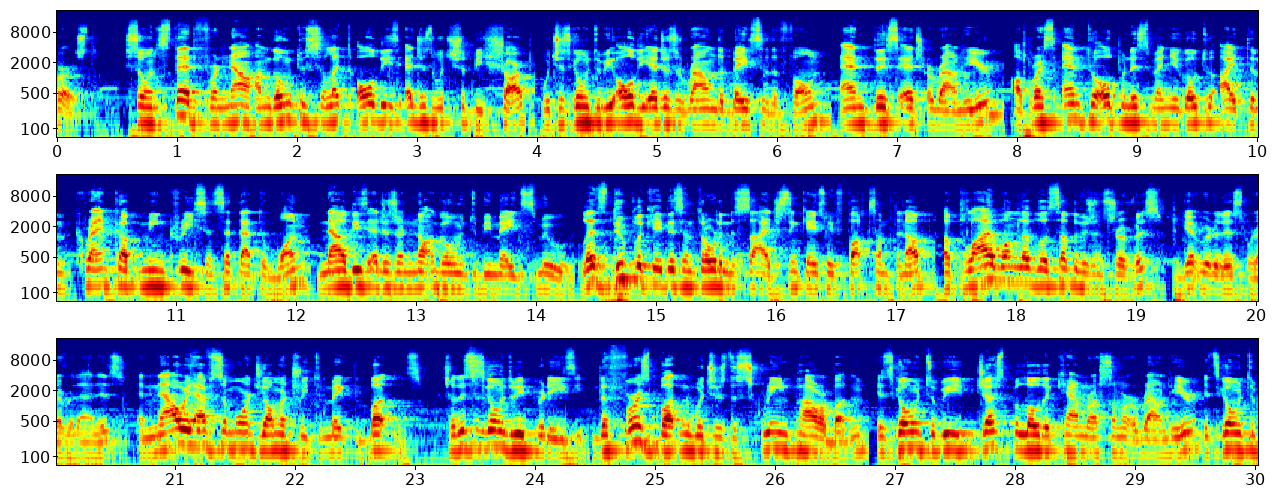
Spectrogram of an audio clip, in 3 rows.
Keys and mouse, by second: 0.1 middle click, 0.6 z, 0.6 middle click, 0.8 z, 1.1 alt+shift+click, 1.6 alt+shift+click, 2.0 middle click, 2.4 alt+shift+click, 2.8 shift+middle click, 3.3 alt+shift+click, 3.6 middle click, 3.9 shift+middle click, 3.9 z, 4.0 middle drag, 5.4 middle drag, 6.2 z, 6.6 z, 6.8 middle drag, 7.5 shift+middle drag, 7.7 z, 8.0 n, 10.1 click, 11.7 middle click, 11.9 Tab, 12.5 Tab, 12.6 middle click, 13.2 Tab, 13.2-14.3 middle drag, 14.3 Tab, 14.7 shift+d, 15.5 g, 16.2 middle click, 16.6 middle drag, 17.3 ctrl+z, 17.6 ctrl+a, 18.0 Tab, 18.6-20.6 typing, 18.7 click, 19.2 click, 20.0 alt+click, 20.9 click, 21.6 ctrl+shift+click, 29.0 middle click, 29.4 middle click, 29.5 ctrl+shift+3, 29.6 middle click.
